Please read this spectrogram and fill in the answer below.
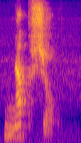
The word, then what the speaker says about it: nuptial: why do we say it with an extra vowel sound in there when right. there is no extra vowel sound? And then I looked it up, and while it said that people do pronounce it that way, that the actual pronunciation is supposed to be nuptial.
